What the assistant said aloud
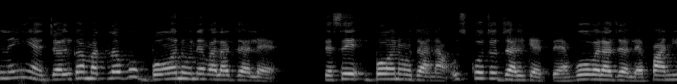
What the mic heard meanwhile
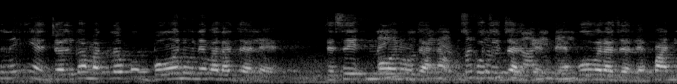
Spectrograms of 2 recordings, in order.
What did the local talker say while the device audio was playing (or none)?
नई होती है पर कभी पुरानी नहीं होती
